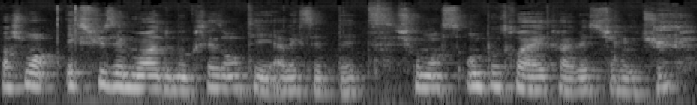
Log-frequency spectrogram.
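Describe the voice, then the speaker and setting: The voice is dark, mellow and somewhat breathy. It moves at a very fast pace with fairly even intonation. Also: woman, fairly low pitch for a woman. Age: 20s. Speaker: beauty and lifestyle vlogger. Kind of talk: casual vlog talk to camera. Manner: casual, hesitant with fillers.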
